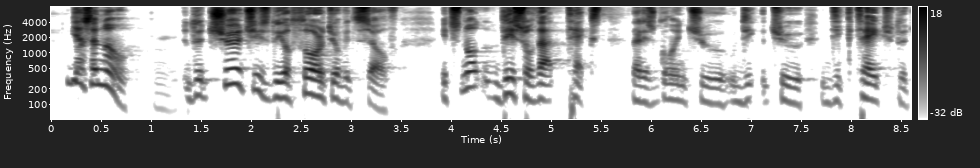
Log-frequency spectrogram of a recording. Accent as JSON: {"language": "English", "country": "Greece", "tie": "born or raised there", "moved": "as an adult", "lives_now": "Australia", "said": "I came from Greece, you know, after being, you know, raised in Greece, 26 years, and I came to Australia for the first time."}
